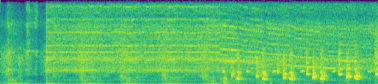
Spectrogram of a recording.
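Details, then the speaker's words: Washing machine aboard a sailboat, tested on spin cycle after belt adjustment (belt suspected, bearing looked okay); low rhythmic drum thumping then repeated high squeaks about once a second, owner says definitely not right. "That's a weird noise. The hell is that? No, no, that's definitely not right. That is not right. I wonder what's doing that."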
